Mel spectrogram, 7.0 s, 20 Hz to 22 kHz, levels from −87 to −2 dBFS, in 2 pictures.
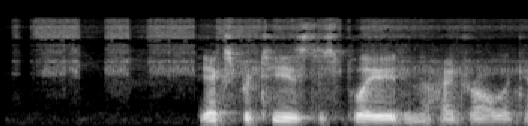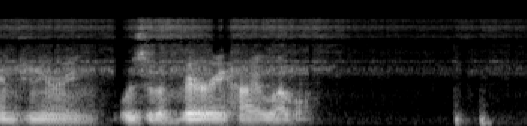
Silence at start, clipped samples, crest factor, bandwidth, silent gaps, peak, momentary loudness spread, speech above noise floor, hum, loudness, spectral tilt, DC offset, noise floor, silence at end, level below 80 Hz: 0.2 s; under 0.1%; 18 dB; 12 kHz; none; -4 dBFS; 20 LU; 43 dB; none; -20 LUFS; -4 dB/octave; under 0.1%; -63 dBFS; 0.3 s; -66 dBFS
